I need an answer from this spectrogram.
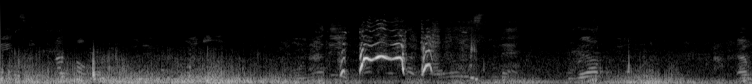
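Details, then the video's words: Ramiz, a German Shepherd, standing up to a huge cow: a loud, drawn-out yelping bark rises and holds for about a second midway, with a few shorter barks after it, over steady men's talk and low rumbling background noise. "DEV GİBİ İNEĞE KAFA TUTAN ALMAN KURDU RAMİZ!"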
